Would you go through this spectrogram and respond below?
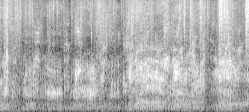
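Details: Playful growling from red Boston Terrier puppies at tug of war with a chew ring; rough, wavering growls in overlapping pulses, rising into whiny tones near the middle, with brief scuffs between.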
